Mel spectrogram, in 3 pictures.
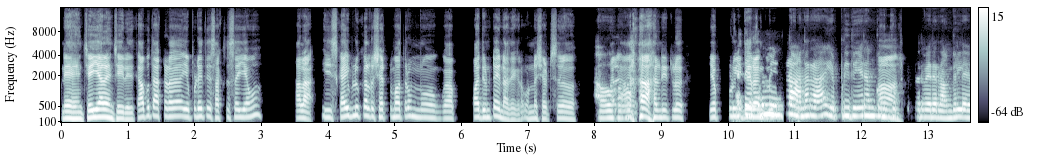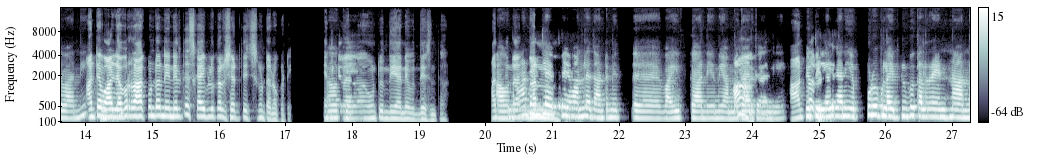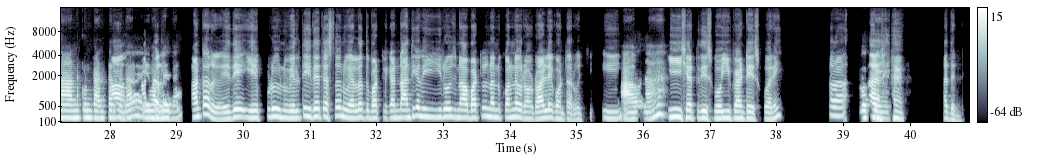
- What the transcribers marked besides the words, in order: in English: "సక్సెస్"; in English: "స్కై బ్లూ కలర్ షర్ట్"; in English: "షర్ట్స్"; chuckle; in English: "స్కై బ్లూ కలర్ షర్ట్"; in English: "వైఫ్"; in English: "లైట్ బ్లూ కలర్"; in English: "షర్ట్"; in English: "ప్యాంట్"; giggle
- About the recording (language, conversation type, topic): Telugu, podcast, మీ జీవితంలో ఒక అదృష్టసంధర్భం గురించి చెప్పగలరా?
